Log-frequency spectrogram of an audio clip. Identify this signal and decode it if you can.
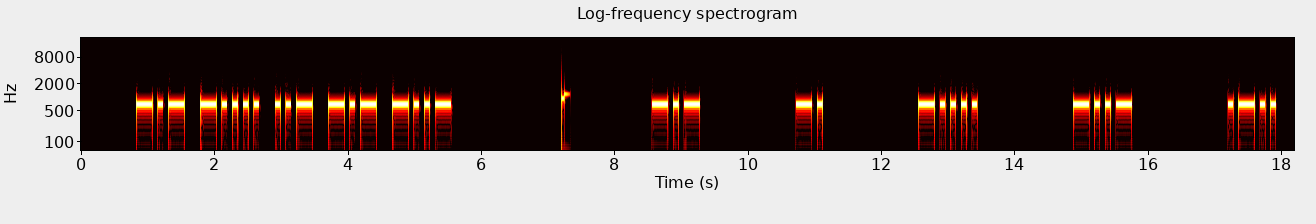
Morse code, heard as a keyed tone, about 15 wpm, spaced as for 8 wpm, 700 Hz. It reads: K6UKX KN6XL
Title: USA Call Signs - 5 Characters - 6x Character Spacing - 15wpm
